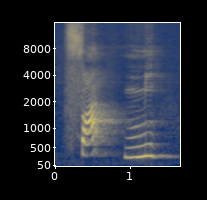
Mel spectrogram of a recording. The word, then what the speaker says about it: famille: Whenever you will see the combination I double L in French, you will not pronounce double L. So it becomes fa mi, because you are not going to pronounce double L. So it's fa mi.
